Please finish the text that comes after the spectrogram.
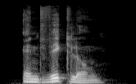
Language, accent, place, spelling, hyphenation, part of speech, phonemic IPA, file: German, Germany, Berlin, Entwicklung, Ent‧wick‧lung, noun, /ɛntˈvɪklʊŋ/, De-Entwicklung.ogg
- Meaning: 1. evolution 2. development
